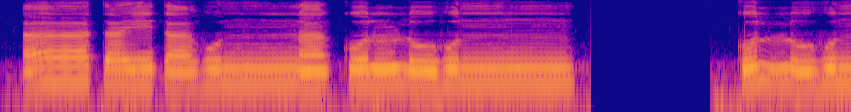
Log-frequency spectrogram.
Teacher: Kita dengungkan dua harkat baru matikan nunnya. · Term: nun tasydid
